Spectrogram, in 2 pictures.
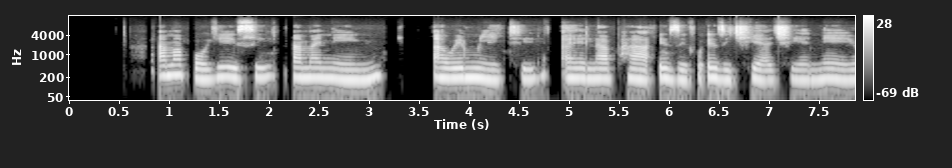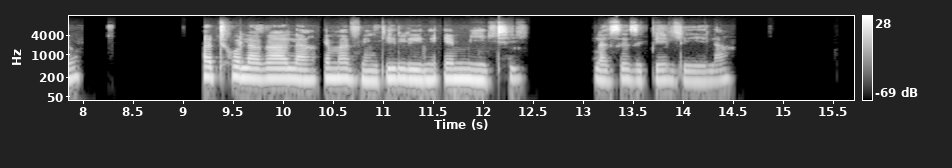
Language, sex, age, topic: North Ndebele, female, 25-35, health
